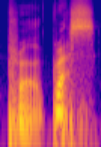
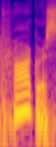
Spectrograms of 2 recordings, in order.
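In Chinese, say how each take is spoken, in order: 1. 重音在第二个音节。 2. 重音在第一个音节。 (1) "它作为动词的时候，它的重音会在后面的音节，所以是progress" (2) "如果是名词，我说progress"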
